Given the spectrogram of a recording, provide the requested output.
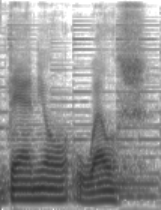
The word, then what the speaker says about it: Welsch: My name is Daniel Welsh. You gotta spell that correctly, W-E-L-S-C-H.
